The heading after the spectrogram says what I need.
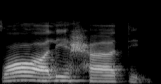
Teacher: மேல ஃபத்ஹா, அதுக்கு அடுத்து அலிஃபுல் மத்து வந்திருக்கனால முற்றிலும் மல்லினமாக தஃகீமாக ஓத வேண்டும்.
